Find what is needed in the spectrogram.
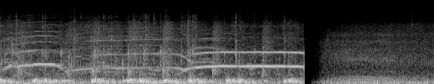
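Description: A parade marching band plays long held notes over a steady drum beat of about two to three hits a second. The music cuts off abruptly about three seconds in, leaving a quieter outdoor background.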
